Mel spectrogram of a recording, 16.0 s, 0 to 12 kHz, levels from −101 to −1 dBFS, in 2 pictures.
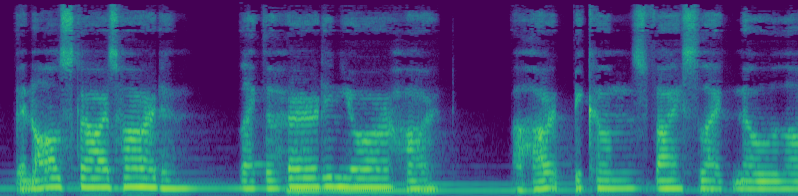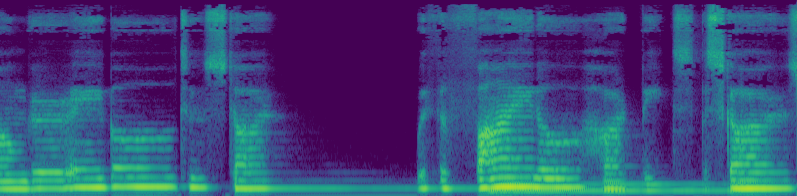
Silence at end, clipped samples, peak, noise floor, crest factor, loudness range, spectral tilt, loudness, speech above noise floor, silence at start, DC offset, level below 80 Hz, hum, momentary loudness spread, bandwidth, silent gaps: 0 s; under 0.1%; -8 dBFS; -52 dBFS; 16 dB; 5 LU; -6.5 dB/octave; -24 LUFS; 28 dB; 0 s; under 0.1%; -62 dBFS; none; 15 LU; 11.5 kHz; none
